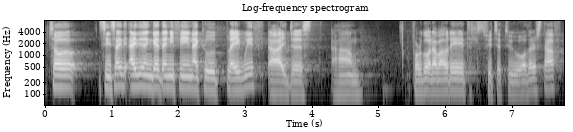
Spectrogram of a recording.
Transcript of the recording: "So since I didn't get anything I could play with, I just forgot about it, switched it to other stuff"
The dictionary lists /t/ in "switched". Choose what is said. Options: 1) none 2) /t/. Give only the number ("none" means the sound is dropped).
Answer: 1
